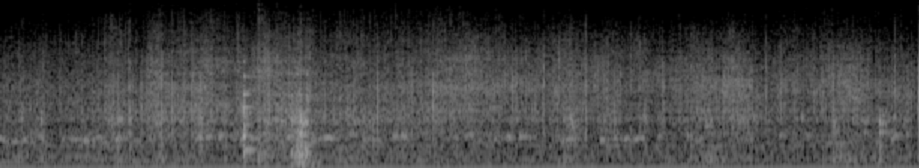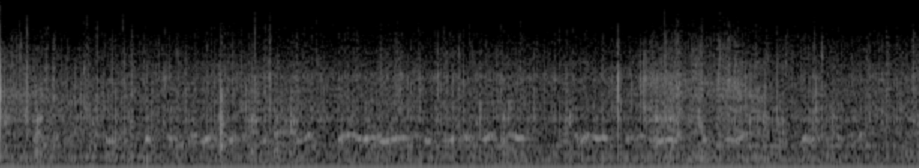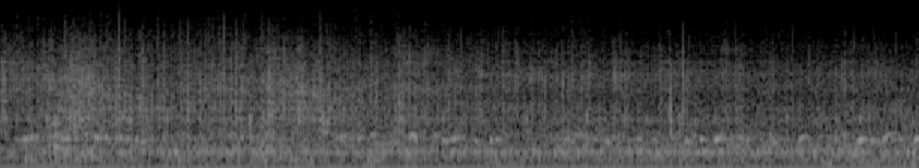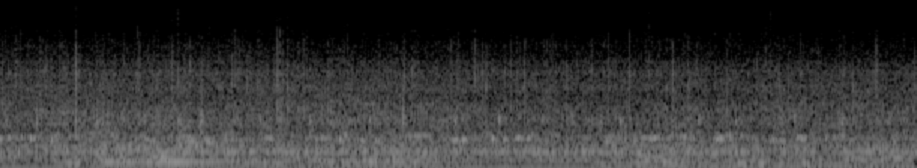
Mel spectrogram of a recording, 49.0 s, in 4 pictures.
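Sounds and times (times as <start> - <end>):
spatula stirring and scooping: 0.0 - 38.0
rice sizzling in a skillet: 0.0 - 48.9
spatula tapping against pan: 3.2 - 4.1.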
